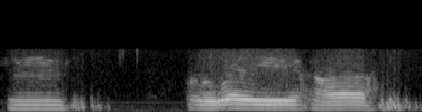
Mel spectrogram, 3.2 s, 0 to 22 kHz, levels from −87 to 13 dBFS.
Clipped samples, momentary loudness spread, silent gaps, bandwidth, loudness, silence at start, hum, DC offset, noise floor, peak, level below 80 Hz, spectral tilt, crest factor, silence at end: under 0.1%; 16 LU; none; 3.8 kHz; -21 LUFS; 0.05 s; none; under 0.1%; -61 dBFS; -8 dBFS; -68 dBFS; -11 dB/octave; 14 dB; 0.1 s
